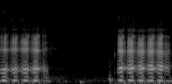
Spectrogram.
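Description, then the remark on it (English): A sheep bleats twice, each call a wavering, quavering baa lasting under half a second, separated by a brief pause, clear with no talking. “shepherds were just doing their job that night in Bethlehem. They were tending sheep.”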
